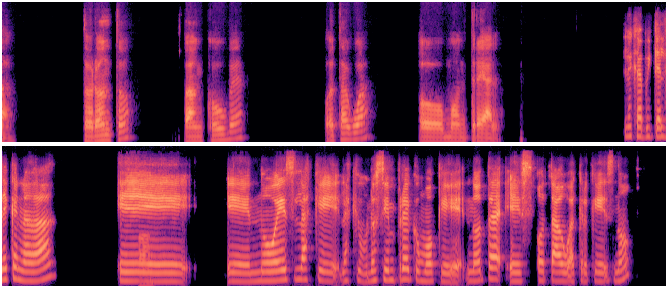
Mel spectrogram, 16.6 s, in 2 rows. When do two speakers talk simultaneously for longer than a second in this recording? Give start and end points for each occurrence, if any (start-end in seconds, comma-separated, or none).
none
